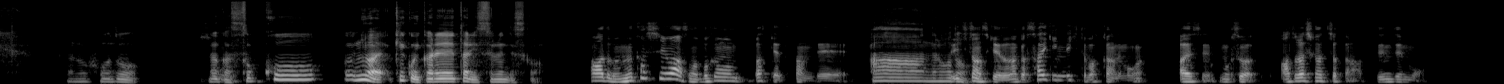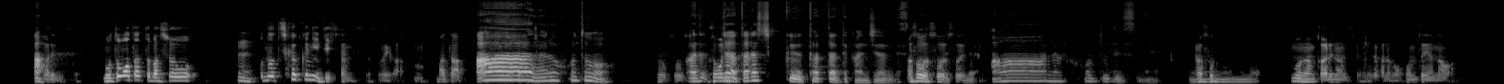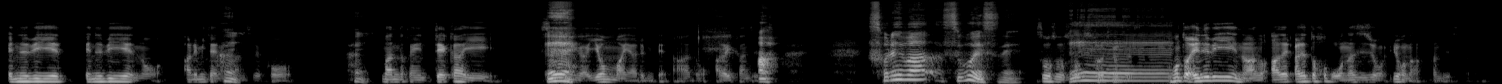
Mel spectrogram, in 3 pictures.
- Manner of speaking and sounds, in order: other background noise
- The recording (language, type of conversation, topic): Japanese, unstructured, 地域のおすすめスポットはどこですか？
- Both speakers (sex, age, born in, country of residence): male, 20-24, Japan, Japan; male, 30-34, Japan, Japan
